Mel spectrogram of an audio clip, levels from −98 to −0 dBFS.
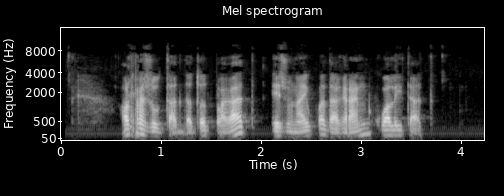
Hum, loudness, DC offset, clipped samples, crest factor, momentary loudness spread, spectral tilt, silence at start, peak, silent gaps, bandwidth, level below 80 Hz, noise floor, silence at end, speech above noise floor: none; -24 LUFS; under 0.1%; under 0.1%; 24 dB; 7 LU; -5 dB/octave; 0.6 s; -2 dBFS; none; 9.2 kHz; -72 dBFS; -50 dBFS; 0.65 s; 26 dB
